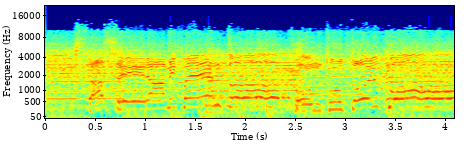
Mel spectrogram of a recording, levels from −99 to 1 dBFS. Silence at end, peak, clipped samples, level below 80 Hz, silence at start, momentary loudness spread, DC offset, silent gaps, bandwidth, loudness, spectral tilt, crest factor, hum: 0 s; -2 dBFS; under 0.1%; -44 dBFS; 0 s; 3 LU; under 0.1%; none; 14 kHz; -11 LUFS; -0.5 dB/octave; 12 dB; none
